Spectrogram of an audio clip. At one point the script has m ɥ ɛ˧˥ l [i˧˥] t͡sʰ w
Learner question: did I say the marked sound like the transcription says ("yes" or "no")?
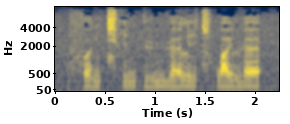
yes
